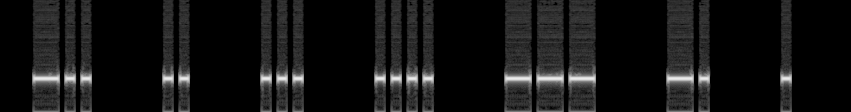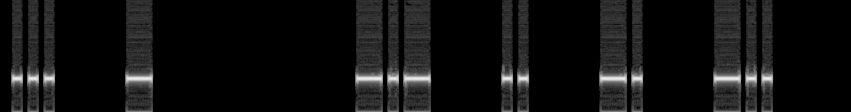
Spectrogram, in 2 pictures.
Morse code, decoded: DISHONEST KIND

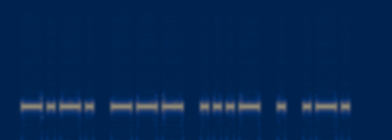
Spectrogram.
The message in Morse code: COVER

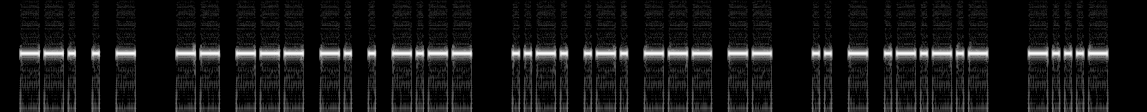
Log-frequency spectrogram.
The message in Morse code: GET MONEY FROM IT. <BT>

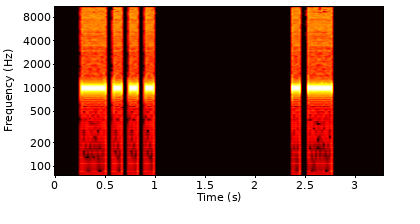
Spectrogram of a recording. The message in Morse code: BA

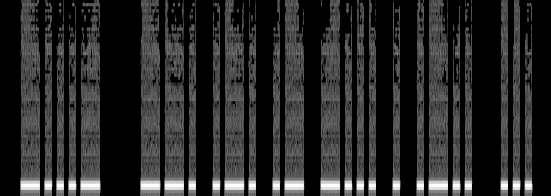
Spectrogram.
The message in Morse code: <BT> GRABEL S

